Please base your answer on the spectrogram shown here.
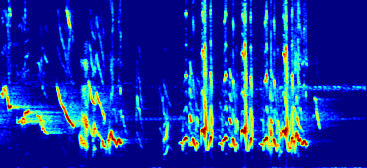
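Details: Kutilang garuda, a sooty-headed bulbul in contest-ready song: a falling run of whistled notes, then a brief gap and a tight cluster of bright chattering chirps, with soft low rumble near the end.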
